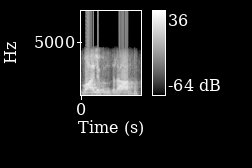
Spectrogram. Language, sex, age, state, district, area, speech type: Urdu, male, 18-30, Bihar, Darbhanga, urban, conversation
